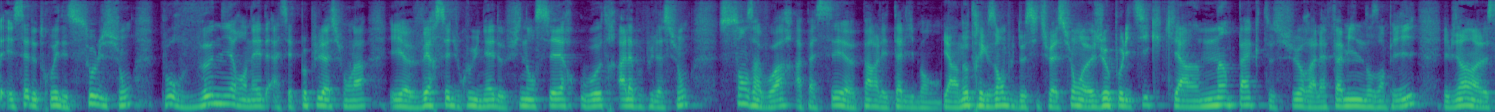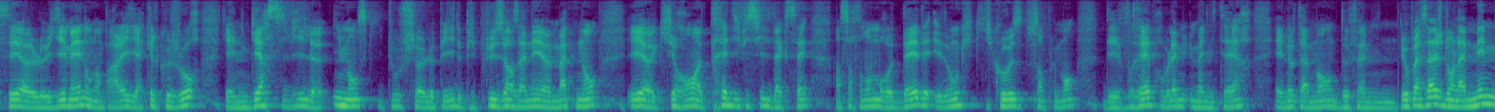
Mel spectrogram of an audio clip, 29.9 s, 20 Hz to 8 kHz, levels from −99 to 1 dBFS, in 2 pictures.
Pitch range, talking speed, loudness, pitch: 115-140 Hz, 220 wpm, -31 LUFS, 130 Hz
